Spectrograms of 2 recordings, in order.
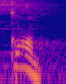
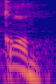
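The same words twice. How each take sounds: First: It sounds pleased and impressed. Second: It sounds angry and displeased.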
